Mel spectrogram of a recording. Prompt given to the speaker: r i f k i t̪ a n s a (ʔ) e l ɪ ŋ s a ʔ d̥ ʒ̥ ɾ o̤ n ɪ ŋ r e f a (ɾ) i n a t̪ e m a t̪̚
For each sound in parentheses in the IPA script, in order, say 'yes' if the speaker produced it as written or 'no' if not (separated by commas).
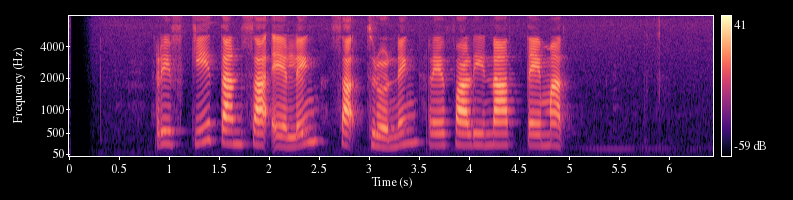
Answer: yes, no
